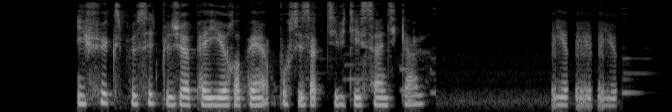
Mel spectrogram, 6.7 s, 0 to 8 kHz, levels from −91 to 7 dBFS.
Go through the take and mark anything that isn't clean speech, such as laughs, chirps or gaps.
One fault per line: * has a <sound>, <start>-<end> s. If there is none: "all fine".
* has a laugh, 5.5-6.2 s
